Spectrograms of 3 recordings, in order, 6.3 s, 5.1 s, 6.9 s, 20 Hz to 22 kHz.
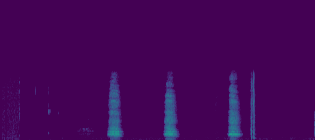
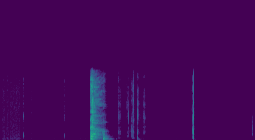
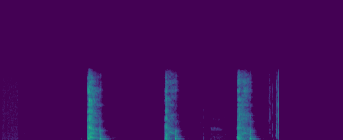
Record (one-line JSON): {"exhalation_length": "6.3 s", "exhalation_amplitude": 3889, "exhalation_signal_mean_std_ratio": 0.28, "cough_length": "5.1 s", "cough_amplitude": 15672, "cough_signal_mean_std_ratio": 0.16, "three_cough_length": "6.9 s", "three_cough_amplitude": 17871, "three_cough_signal_mean_std_ratio": 0.22, "survey_phase": "beta (2021-08-13 to 2022-03-07)", "age": "45-64", "gender": "Female", "wearing_mask": "No", "symptom_runny_or_blocked_nose": true, "smoker_status": "Never smoked", "respiratory_condition_asthma": false, "respiratory_condition_other": false, "recruitment_source": "REACT", "submission_delay": "2 days", "covid_test_result": "Negative", "covid_test_method": "RT-qPCR", "influenza_a_test_result": "Negative", "influenza_b_test_result": "Negative"}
